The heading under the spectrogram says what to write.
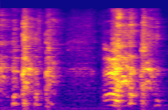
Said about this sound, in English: That sounds like the most fake cough I've ever heard. It was sort of both. Sort of fake, sort of surprise.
